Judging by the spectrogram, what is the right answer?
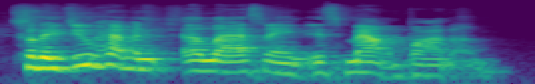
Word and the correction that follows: Mountbatten: Mountbatten, Mount Batten, Windsor.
